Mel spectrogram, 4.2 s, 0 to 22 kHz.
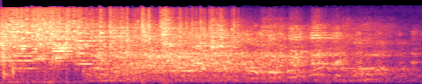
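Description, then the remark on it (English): A football smashes through glass French windows in a room of the White House: a loud crash of breaking glass, followed by a bright, sustained shower of shards and tinkling debris that gradually fades over several seconds. “This football, which has just come crashing through the $5,000 President McKinley French windows”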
